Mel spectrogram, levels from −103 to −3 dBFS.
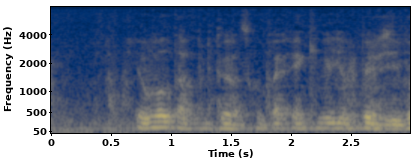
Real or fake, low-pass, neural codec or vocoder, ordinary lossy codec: fake; none; codec, 16 kHz, 4 kbps, FunCodec, trained on LibriTTS, 50 frames a second; none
